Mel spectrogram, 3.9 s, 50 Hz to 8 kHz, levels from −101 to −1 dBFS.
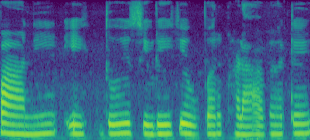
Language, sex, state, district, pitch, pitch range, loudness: Bhojpuri, female, Uttar Pradesh, Deoria, 190 Hz, 185-195 Hz, -21 LUFS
